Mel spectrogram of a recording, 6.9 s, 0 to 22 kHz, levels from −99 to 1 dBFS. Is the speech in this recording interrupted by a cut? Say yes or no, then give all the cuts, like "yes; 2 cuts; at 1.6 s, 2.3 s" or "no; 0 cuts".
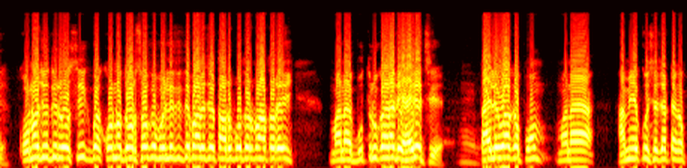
no; 0 cuts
